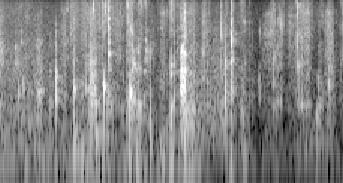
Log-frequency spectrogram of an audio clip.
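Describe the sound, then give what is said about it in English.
A short-haired white rescue dog with brown spots and floppy ears gobbles up treats greedily, with a rapid run of wet chomping, crunching and snuffling sounds, irregular and busy, no talking. “She gobbles up some treats, her ribs showing.”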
